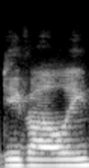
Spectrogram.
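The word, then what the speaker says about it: Diwali: Uh it's spelled with a W but it's pronounced Dvali.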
